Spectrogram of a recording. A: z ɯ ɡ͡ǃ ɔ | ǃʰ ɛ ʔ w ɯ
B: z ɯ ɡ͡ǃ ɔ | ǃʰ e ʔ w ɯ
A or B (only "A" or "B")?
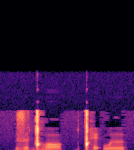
B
